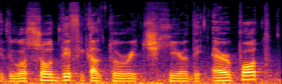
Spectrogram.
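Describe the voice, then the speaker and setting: A man hosting a flight simulator channel, talking casually in deliberate, formal phrases with hesitant pauses. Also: fairly low pitch, mellow, a little hiss or hum. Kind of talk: casual tutorial commentary.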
